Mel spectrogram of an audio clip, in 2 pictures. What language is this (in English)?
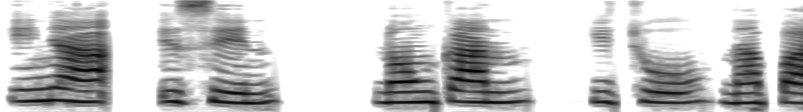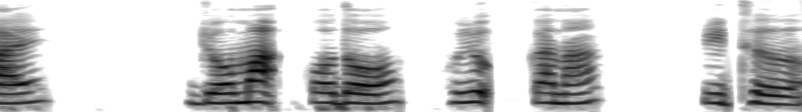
Santali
